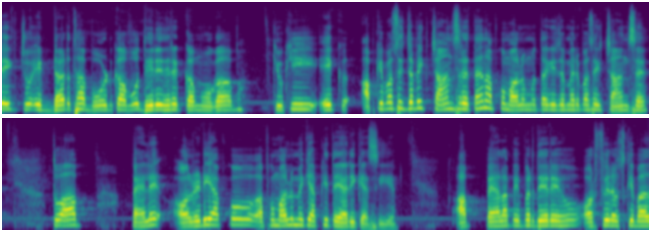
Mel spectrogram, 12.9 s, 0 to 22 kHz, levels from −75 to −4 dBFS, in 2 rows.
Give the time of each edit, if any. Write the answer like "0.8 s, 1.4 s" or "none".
none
